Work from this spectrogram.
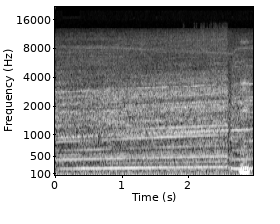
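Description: Ferrari 488 GT3 Evo race car engine at Watkins Glen in the iRacing sim, a steady sustained drone holding a constant pitch, with a brief surge near the end.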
